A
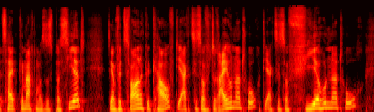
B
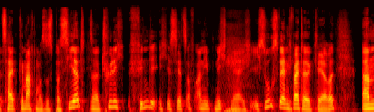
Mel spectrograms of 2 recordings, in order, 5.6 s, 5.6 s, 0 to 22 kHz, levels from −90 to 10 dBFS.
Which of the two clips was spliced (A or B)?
B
